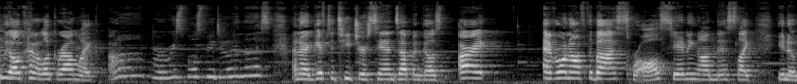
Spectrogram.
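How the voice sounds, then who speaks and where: A young woman telling a spooky story in a chatty, animated way, full of casual fillers. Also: fairly high pitch.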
